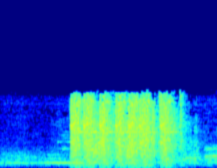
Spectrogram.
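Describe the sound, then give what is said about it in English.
Rapid automatic gunfire in a video game erupts after a short quiet stretch and runs as one sustained, loud, dense burst of shots for over a second before easing off. “Oh, so the weapons are down here where the guys are shooting, right?”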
